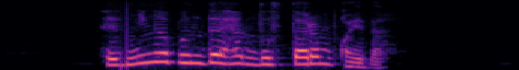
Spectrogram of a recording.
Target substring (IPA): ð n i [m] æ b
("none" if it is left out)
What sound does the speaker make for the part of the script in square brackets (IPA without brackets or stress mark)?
ŋ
